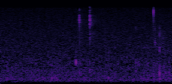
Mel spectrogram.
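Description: Near silence with two faint computer-mouse button clicks about a second in, a fraction of a second apart.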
